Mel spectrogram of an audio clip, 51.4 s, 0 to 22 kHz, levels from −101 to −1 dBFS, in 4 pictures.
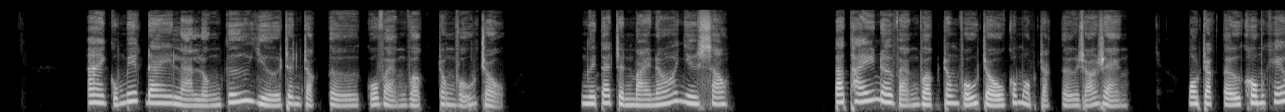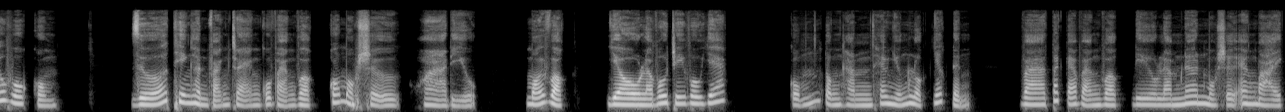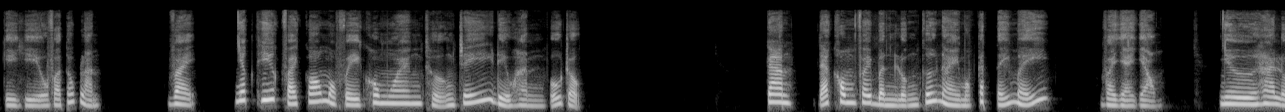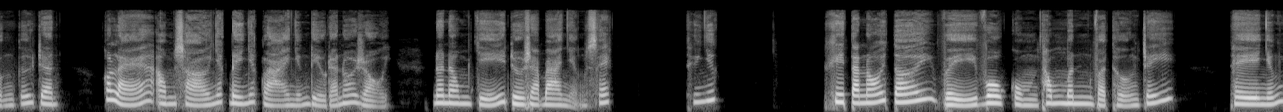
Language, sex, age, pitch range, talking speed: Vietnamese, female, 20-39, 175-235 Hz, 190 wpm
